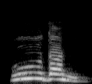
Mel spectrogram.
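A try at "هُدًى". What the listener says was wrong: হু বলে টান দিচ্ছেন কেন, হুদান।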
